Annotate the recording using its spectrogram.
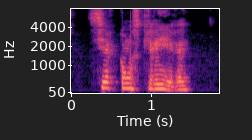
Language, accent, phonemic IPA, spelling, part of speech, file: French, Canada, /siʁ.kɔ̃s.kʁi.ʁɛ/, circonscriraient, verb, LL-Q150 (fra)-circonscriraient.wav
- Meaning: third-person plural conditional of circonscrire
